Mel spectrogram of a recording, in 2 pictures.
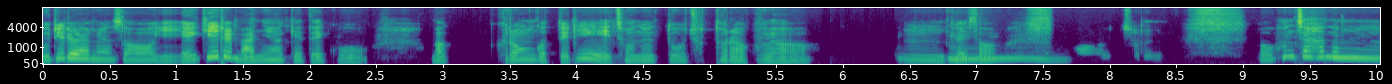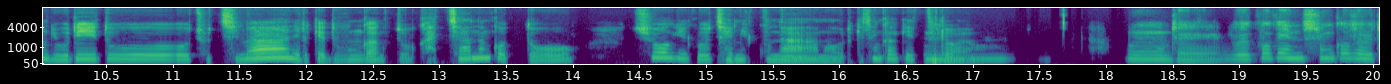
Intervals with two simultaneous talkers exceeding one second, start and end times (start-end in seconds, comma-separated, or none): none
